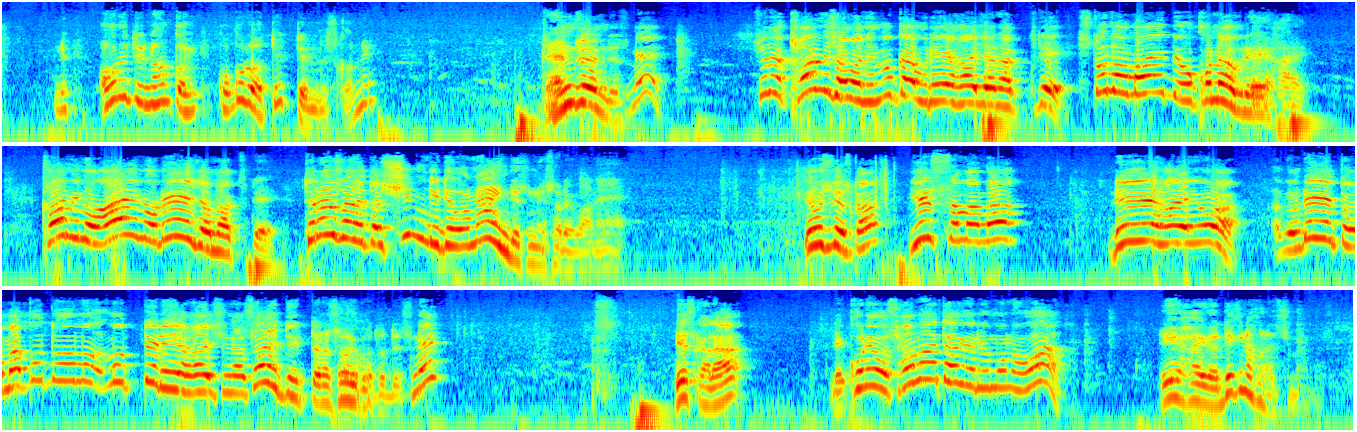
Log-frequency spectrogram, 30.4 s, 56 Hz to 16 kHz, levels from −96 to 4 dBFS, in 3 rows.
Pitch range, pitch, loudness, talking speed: 250-380 Hz, 310 Hz, -12 LUFS, 280 characters per minute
